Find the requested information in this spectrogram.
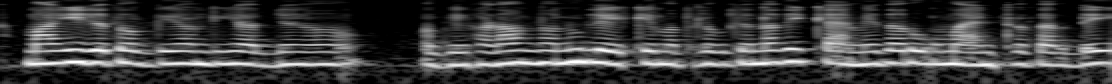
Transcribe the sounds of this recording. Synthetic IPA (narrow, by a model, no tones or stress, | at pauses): mãːɦiːd͡ʒəd̪õːəɡːeːaʊnd̪iːaɾd͡ʒɪõ | əɡːeːkʰəɽaːɦʊ̃nd̪ãːnũːleːkeːmət̪ləbkɪʊnãːd̪eːkɛːmeːd̪aːɾuːmɛːɳʈəɾkəɾd̪eː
